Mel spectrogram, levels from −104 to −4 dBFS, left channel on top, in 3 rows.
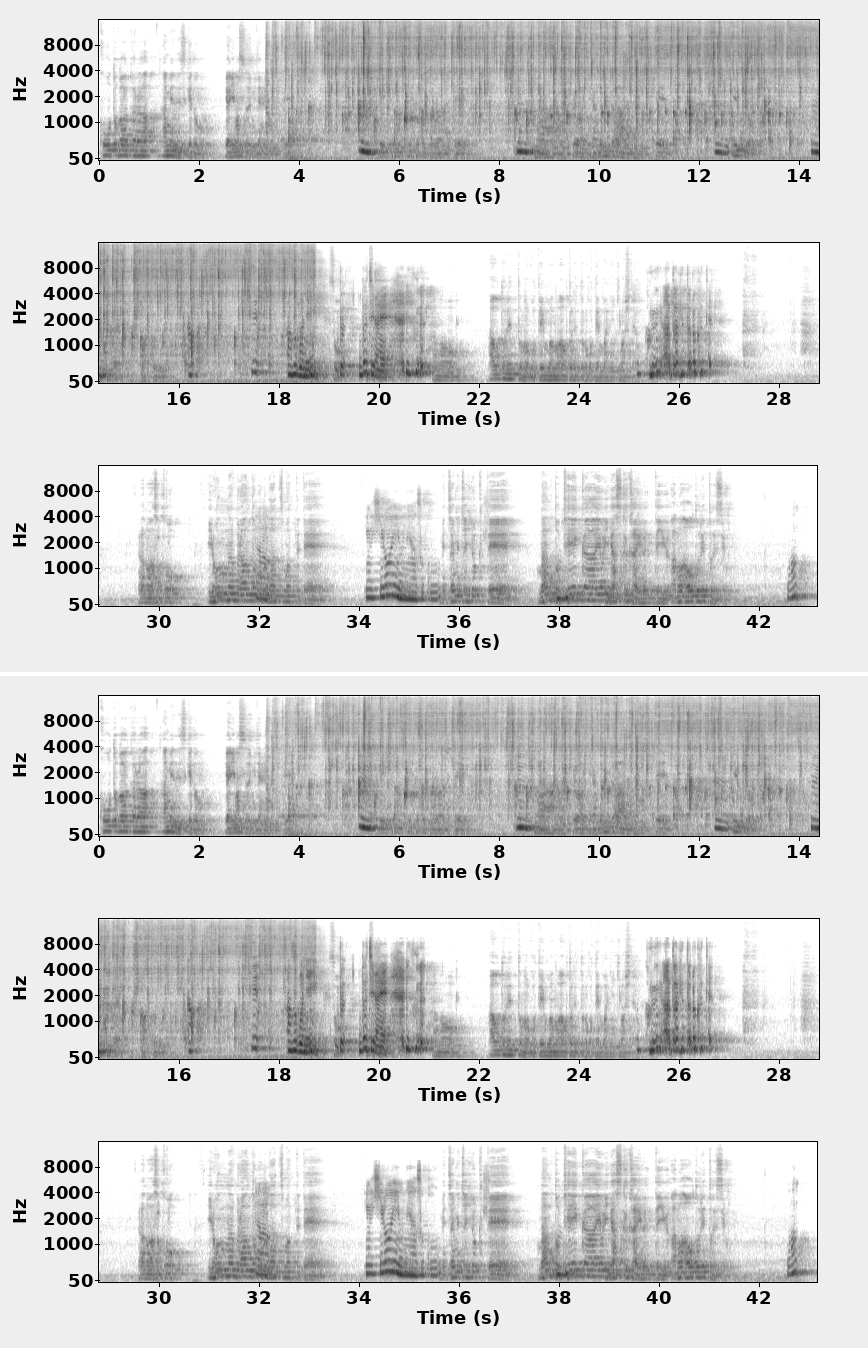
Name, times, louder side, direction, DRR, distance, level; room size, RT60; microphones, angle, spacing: voice 1, 0.0-2.2 2.5-3.9 5.6-7.4 8.7-11.4 12.6-13.2 14.4-15.0 15.2-15.8 19.1-19.3 19.8-20.2 21.1-21.6 22.2-25.2 27.3-27.6 28.4-28.7 29.3-30.4 31.0-33.3 35.6-42.7, equal, 5° left, 1 dB, 5.9 m, -48 dB
Gurgling / Liquid, 3.3-18.7, left 4 dB, 65° left, 2.9 m, -44 dB
voice 2, 5.2-5.5 8.3-8.7 12.3-12.6 14.2-14.5 16.2-16.3 17.4-17.6 18.1-18.8 19.1-19.3 19.6-20.9 25.2-26.7 31.9-32.2 34.1-35.6 37.9-38.2 42.6-42.8, right 1 dB, 65° right, 4 dB, 1.4 m, -34 dB
28.0 x 21.5 x 6.2 m, 1.0 s
head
